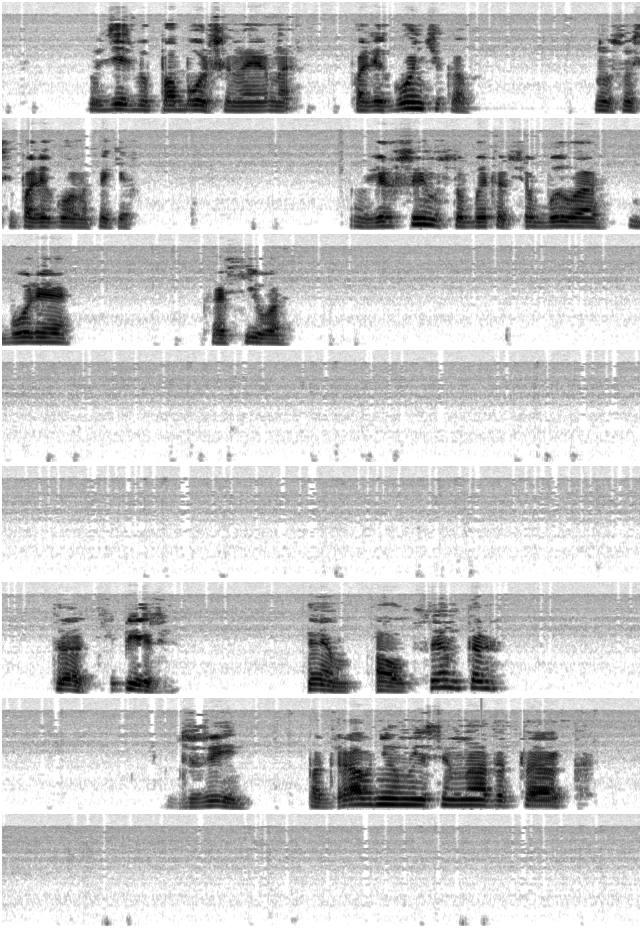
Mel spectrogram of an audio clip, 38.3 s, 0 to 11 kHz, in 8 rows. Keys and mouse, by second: 1.3 e, 4.4 e, 8.9 e, 17.2 e, 22.6 shift+click, 26.2 m, 29.2 click, 31.9 click, 32.4 g.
